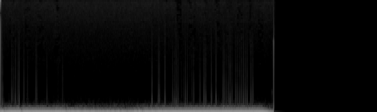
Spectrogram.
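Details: Loud, steady low droning hum with scattered soft clicks for nearly four seconds, ending abruptly in silence; no animal voice is heard.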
